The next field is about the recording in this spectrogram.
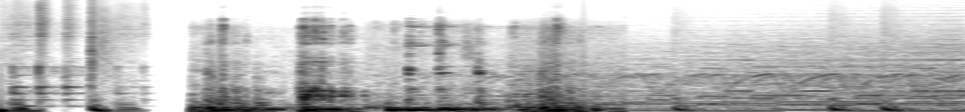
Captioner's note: electronic beats; clanking metal; soft electronic beats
